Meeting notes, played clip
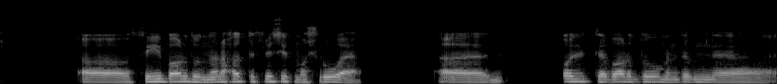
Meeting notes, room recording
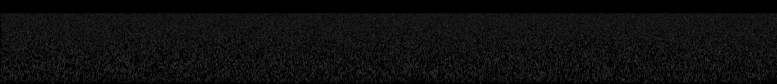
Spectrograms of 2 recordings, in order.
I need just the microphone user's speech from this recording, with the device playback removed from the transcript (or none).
none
